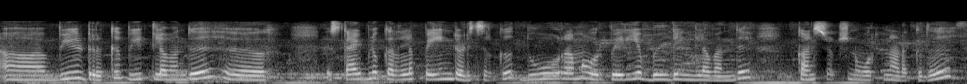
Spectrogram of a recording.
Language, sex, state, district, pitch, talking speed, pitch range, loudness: Tamil, female, Tamil Nadu, Kanyakumari, 230 Hz, 110 wpm, 210-260 Hz, -18 LUFS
